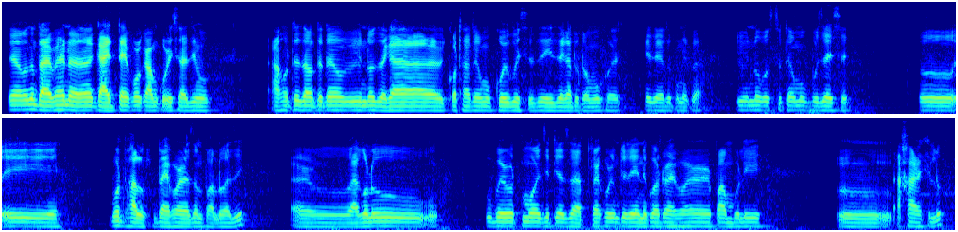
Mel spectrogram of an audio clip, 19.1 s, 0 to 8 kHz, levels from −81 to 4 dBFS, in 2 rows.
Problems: constant background noise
